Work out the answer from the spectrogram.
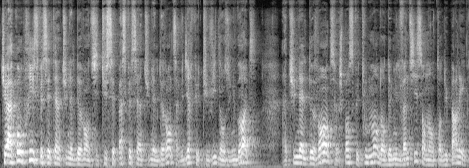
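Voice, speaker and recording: A man's voice: medium pitch, animated, a little fast, a little mellow. A man hosting a casual explanatory marketing video, speaking informally and emphatically to the viewer, with articulation slightly impeded by plastic dental aligners. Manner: informal, emphatic, addresses the viewer directly with examples. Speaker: host of an online marketing channel. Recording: echoey room.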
